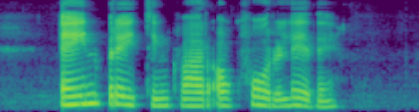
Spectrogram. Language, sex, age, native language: Icelandic, female, 30-39, Icelandic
